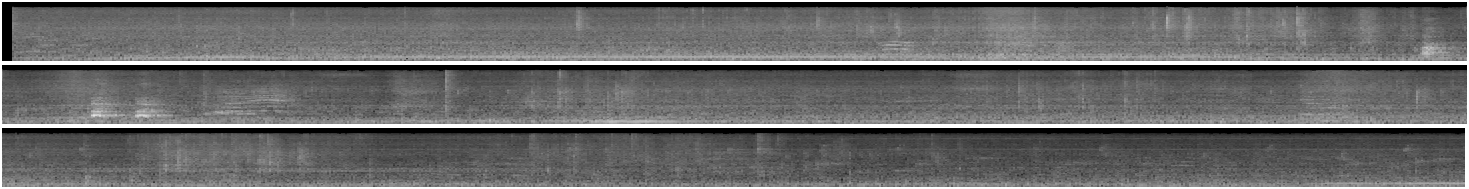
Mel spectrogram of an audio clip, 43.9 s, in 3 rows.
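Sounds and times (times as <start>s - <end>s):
car engine running at low revs: 0.6s - 16.7s
car engine at low revs: 0.6s - 16.8s, 17.7s - 36.5s.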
